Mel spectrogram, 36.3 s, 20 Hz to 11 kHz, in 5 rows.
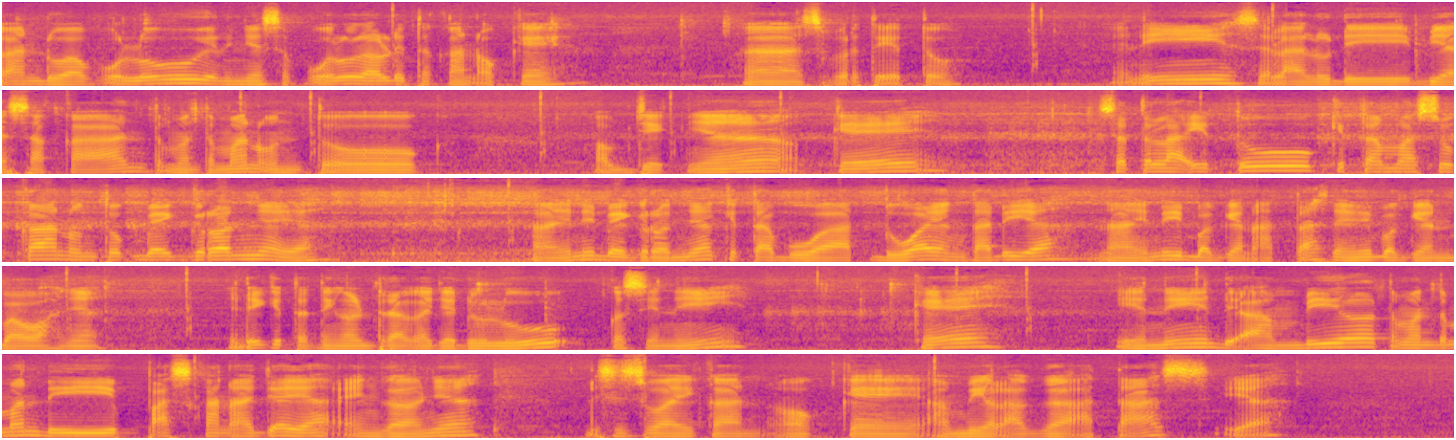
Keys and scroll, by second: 0.0-1.1 typing, 4.0 v, 8.1 v, 14.0 alt+Tab, 15.1 Tab, 23.5 alt+Tab.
